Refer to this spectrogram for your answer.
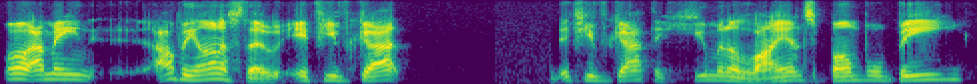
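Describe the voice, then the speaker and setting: A man's voice: a little high, normal speed, no room sound. A man giving blunt, plain-spoken opinions in casual podcast banter, recorded dry and slightly dull. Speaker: podcast panelist.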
